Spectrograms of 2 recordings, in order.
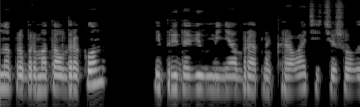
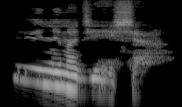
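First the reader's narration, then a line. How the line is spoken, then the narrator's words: Drawling. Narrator (Russian): протянул Свен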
